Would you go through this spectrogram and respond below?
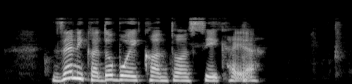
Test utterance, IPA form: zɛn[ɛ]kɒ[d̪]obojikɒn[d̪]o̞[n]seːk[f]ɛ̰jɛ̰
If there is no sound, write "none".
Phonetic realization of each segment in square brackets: i, d̪, t̪, n, h

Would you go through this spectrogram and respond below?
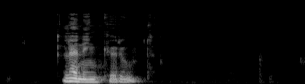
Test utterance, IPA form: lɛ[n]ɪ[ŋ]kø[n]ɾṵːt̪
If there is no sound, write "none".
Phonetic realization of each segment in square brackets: n, ŋ, none

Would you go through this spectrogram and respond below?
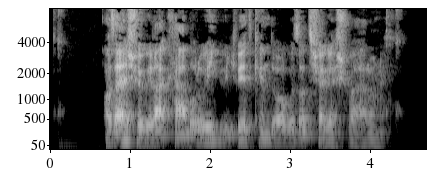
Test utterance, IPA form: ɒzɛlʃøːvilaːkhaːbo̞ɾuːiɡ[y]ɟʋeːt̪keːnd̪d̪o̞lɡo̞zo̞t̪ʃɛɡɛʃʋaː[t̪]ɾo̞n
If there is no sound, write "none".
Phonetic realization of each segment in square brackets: y, none

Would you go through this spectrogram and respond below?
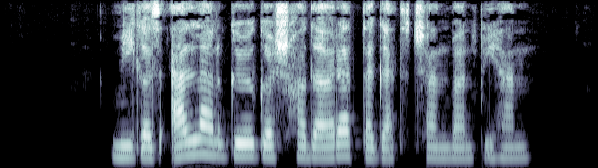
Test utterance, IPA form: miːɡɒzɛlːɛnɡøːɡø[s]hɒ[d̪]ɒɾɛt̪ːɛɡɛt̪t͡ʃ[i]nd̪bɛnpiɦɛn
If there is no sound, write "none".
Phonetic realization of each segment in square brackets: ʃ, d̪, ɛ

